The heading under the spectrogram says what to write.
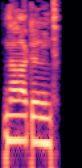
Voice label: "nagelnd", German; adjectives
